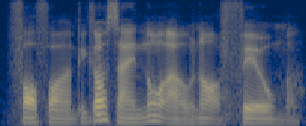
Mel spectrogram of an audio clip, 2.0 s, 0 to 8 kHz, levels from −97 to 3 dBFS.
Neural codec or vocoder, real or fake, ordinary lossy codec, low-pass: codec, 16 kHz, 0.8 kbps, ZipCodec; fake; none; none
